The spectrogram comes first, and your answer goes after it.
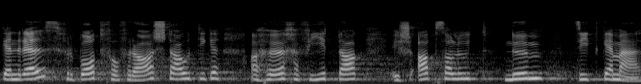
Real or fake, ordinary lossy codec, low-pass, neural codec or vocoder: real; none; none; none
